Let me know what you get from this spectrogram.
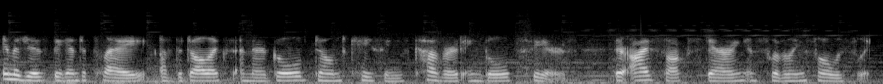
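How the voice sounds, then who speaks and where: A woman serves as narrator for an audio drama, reading scripted scene description. Her voice sits a bit low for a woman, and music plays behind her. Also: steady tone, a little slow, highs cut off.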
